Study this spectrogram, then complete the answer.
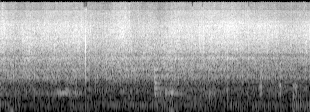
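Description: Onions and pimentos sizzle steadily in a pot with toasted spices and paprika for a Trinidad-style channa and tomato stew, with a close hiss of frying and occasional stirring scrapes and no voices.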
